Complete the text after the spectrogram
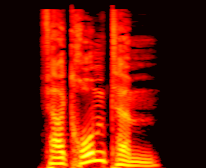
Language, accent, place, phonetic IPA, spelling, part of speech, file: German, Germany, Berlin, [fɛɐ̯ˈkʁoːmtəm], verchromtem, adjective, De-verchromtem.ogg
- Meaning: strong dative masculine/neuter singular of verchromt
